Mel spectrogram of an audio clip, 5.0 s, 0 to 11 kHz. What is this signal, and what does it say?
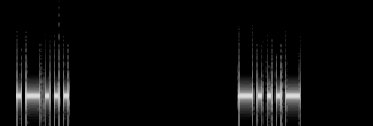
Morse code, heard as a keyed tone, about 19 wpm, 800 Hz. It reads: <AS> <BT>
